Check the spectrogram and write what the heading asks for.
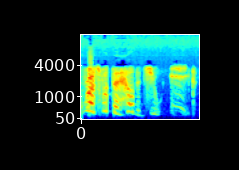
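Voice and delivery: high-pitched mock outrage; retold disgusted outburst. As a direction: demand it in comic disgust.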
